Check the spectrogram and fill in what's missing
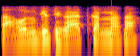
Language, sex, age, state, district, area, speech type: Hindi, male, 18-30, Madhya Pradesh, Harda, urban, conversation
